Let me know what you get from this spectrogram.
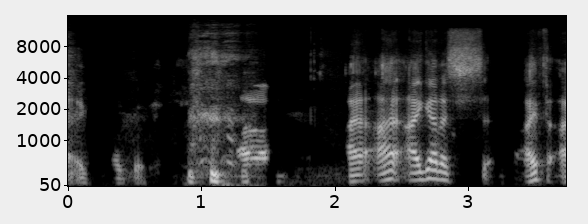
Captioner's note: both laugh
